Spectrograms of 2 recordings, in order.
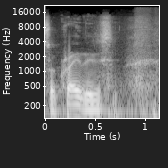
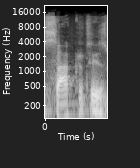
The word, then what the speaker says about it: Socrates: at one point I when he pronounced Socrates name he pronounced Socrates and I I correct and I said Socrates Michael he looked up he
